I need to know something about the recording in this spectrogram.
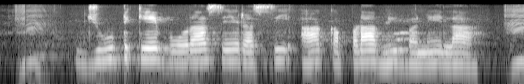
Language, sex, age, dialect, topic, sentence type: Bhojpuri, female, 31-35, Southern / Standard, agriculture, statement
